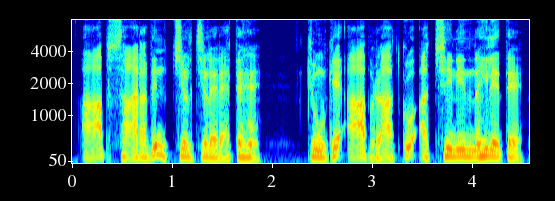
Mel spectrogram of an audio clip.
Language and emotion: Urdu, angry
